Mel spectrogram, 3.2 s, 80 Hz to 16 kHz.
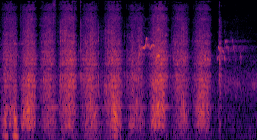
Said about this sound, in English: These stumps have been, they're from trees that have been dead for 100 years or more in some cases. And on that first draw of the saw and the wood chips fly, and all of a sudden you can just smell the resin.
